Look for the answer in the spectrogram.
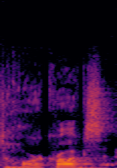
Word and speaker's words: Horcrux: It's pronounced Horcrux, and yes, I could, but that's because I read all the books.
